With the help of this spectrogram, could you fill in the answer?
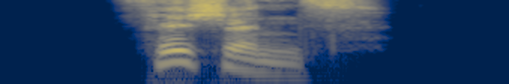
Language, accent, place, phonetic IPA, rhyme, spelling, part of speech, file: German, Germany, Berlin, [ˈfɪʃn̩s], -ɪʃn̩s, Fischens, noun, De-Fischens.ogg
- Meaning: genitive of Fischen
